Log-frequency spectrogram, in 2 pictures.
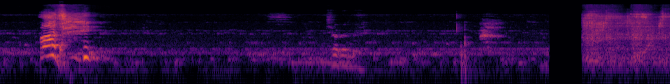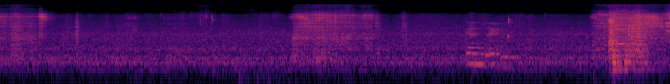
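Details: Woman with a head cold, blocked runny nose and ear trouble, in a sneezing and nose-blowing challenge: a loud sneeze, then sniffing and nose blowing.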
